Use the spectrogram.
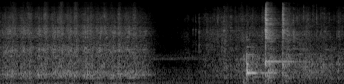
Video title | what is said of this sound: FRITES MAISON (Tous en cuisine avec Seb) | On entend déjà que ça croustille.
